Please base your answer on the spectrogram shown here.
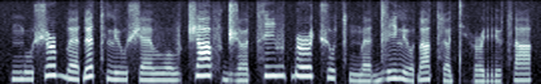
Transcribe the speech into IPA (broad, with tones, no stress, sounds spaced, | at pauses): ŋ͡m u˩ ʃ ə˞˥ b ɛ˩ ɗ ɛ˥ t͡s lʲ u˩ ʃ ɛ˩ v o˩ v t͡ʃ a˥ f d͡ʒ œ˩ t͡s i˥ v ɓ ə˞˥ t͡ʃ u˥ t͡s ŋ͡m ɛ˩ d͡z i˥ lʲ o˩ ɗ a˥ t͡s œ˩ tʲ h ə˞˩ rʲ u˩ t͡s ɾ a˥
